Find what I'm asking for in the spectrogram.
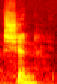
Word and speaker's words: Xin: But Xin, X-I-N. – Sounds pretty good.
